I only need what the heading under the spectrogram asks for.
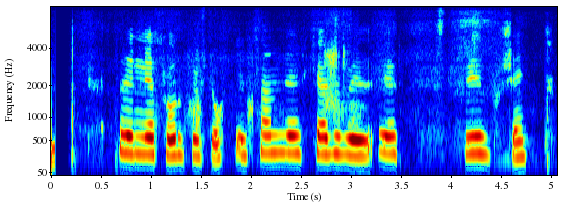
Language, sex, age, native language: Icelandic, female, 12, Icelandic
